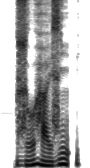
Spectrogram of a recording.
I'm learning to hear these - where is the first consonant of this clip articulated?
tongue tip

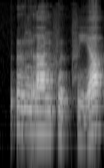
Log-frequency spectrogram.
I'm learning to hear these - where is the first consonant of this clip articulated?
throat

